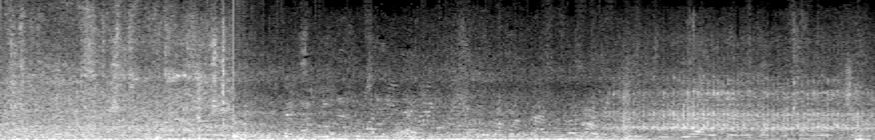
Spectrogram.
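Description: Low rumble of a diesel coach bus's engine with passengers murmuring as they board. After an edit a couple of seconds in, a deeper, louder rumble takes over and eases off near the end.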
